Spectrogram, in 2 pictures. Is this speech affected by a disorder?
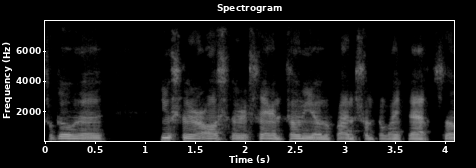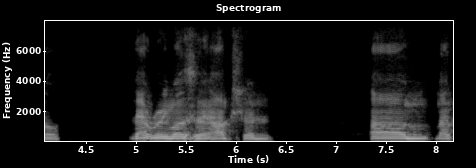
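Yes: cleft lip and palate; congenital.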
